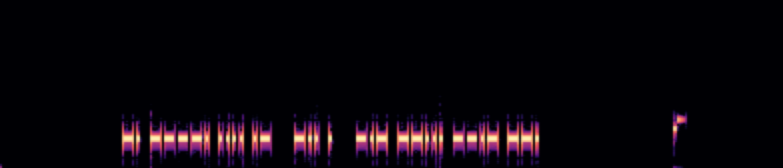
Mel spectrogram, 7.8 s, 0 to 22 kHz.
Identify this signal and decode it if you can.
Morse code, heard as a keyed tone, about 36 wpm, 700 Hz. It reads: N9HA DE K7QG
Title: USA Callsign DE Callsign - 4 Characters - 35wpm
